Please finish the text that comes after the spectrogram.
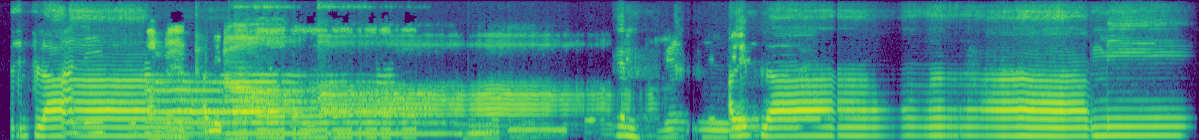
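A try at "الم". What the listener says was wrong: না না, খেয়াল করি, লাম মিম এভাবে বলতেছেন, গুণা হবে লাম, এভাবে ধরে রাখতে হবে কতক্ষণ, লাম মিম, পরে ছাড়তে হবে।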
